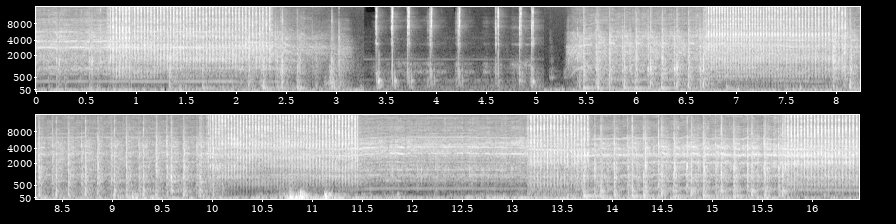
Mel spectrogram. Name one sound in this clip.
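A toy's small electric motor whirs and buzzes.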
